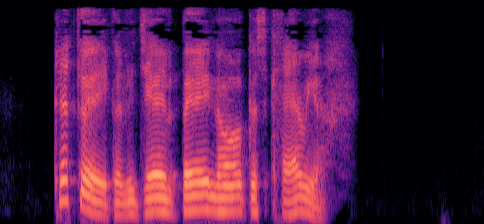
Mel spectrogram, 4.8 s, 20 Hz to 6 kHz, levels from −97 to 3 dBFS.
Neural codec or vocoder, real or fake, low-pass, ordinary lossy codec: codec, 44.1 kHz, 2.6 kbps, DAC; fake; 5.4 kHz; MP3, 32 kbps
